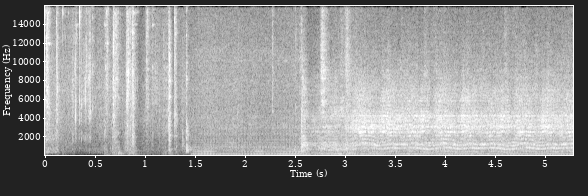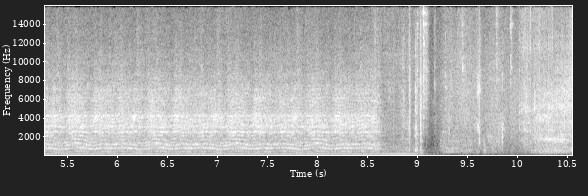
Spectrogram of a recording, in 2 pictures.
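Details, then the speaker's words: Rover P6 with a 4.6 V8 being cranked for a compression test: long, harsh grating whirr over the starter drone with no start. "now nothing but a horrible noise when we cranked it let's crank it and see if anything good happens there"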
